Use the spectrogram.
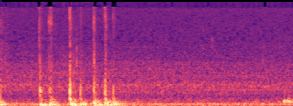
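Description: Quick bursts of keystrokes on a computer keyboard, about eight close, crisp taps in the first second and a half, then quiet room hum.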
